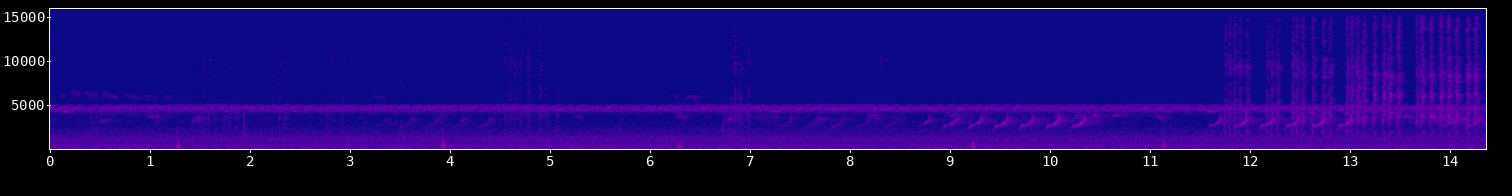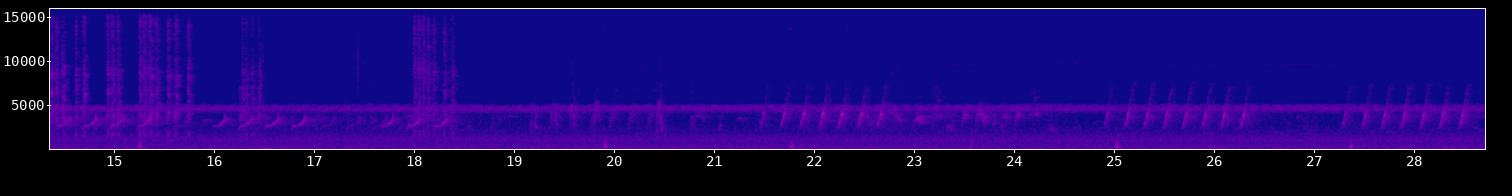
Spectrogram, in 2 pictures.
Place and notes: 達保農場, 達仁鄉台東縣 - early morning
early morning, Bird cry, Stream sound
